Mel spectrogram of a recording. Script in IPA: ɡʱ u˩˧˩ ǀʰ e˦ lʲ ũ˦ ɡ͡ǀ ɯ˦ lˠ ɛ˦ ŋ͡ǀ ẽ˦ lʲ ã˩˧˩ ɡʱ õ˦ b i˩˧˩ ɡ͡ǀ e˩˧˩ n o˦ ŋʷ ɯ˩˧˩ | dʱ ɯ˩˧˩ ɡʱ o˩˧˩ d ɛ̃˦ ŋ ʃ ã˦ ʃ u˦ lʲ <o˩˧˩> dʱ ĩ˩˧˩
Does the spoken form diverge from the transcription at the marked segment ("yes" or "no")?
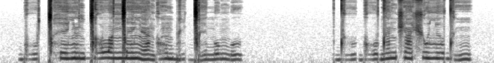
yes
